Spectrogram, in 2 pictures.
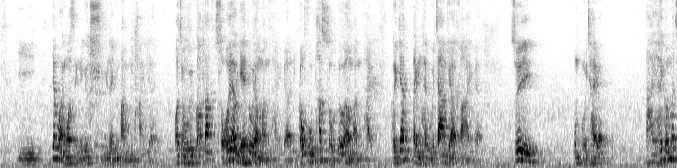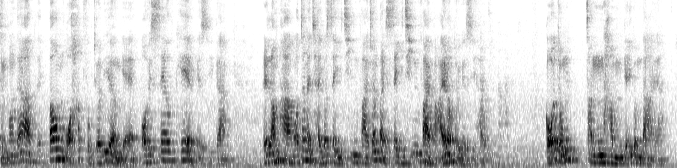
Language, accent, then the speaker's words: Cantonese; China; 我哋中國人可能都好多時候會講啲嘢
